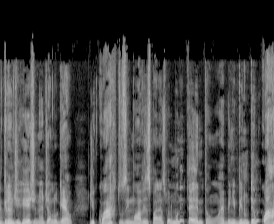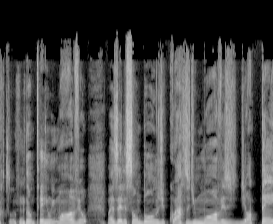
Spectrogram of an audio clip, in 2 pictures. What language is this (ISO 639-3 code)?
por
